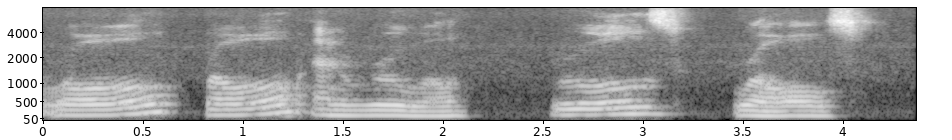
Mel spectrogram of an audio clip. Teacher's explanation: Rules, we just have the U, tense U sound. Roles, we have the O diphthong. So both of them are long.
